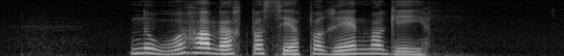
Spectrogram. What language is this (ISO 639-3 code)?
nor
